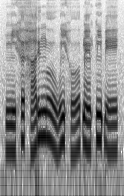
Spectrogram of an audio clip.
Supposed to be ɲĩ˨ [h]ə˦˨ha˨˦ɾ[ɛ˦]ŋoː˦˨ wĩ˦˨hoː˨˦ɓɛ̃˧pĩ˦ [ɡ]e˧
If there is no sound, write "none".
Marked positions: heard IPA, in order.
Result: h, ɨ˦, ɓ

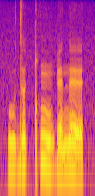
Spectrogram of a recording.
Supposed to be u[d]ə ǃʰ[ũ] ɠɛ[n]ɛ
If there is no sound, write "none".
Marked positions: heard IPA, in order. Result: d, ũ, n

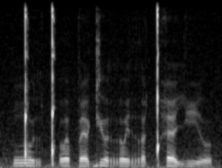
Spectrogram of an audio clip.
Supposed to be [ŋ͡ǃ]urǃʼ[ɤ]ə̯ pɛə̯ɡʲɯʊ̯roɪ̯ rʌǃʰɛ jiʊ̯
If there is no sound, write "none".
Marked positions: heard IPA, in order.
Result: ŋ͡ǃ, o

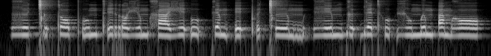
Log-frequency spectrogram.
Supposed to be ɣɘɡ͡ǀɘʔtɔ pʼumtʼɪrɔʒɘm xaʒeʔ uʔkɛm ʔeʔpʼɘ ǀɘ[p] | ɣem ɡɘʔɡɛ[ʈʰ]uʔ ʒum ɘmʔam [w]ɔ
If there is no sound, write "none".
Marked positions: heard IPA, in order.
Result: m, tʰ, ɣ

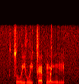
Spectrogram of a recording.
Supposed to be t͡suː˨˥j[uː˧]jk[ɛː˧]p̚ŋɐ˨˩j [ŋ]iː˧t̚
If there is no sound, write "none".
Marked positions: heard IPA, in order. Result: uː˧, ɛː˨˥, ŋ

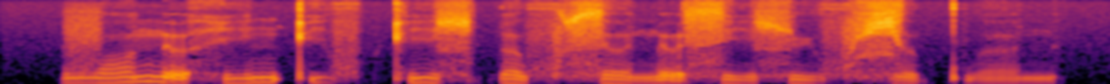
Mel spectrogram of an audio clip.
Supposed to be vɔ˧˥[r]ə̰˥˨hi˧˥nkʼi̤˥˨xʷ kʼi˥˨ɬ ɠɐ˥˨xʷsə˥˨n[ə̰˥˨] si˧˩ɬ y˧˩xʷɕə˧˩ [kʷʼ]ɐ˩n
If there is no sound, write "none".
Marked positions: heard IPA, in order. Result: n, ə̰˥˨, kʷʼ

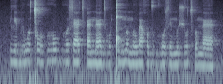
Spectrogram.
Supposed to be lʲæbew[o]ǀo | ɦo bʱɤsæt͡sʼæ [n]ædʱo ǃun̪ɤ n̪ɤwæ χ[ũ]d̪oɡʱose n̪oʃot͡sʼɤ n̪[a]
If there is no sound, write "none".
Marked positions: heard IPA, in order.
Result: ɤ, n, u, æ

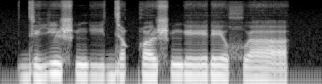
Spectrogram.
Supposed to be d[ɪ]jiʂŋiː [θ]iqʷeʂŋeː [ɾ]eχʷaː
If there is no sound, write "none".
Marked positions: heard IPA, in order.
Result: ɪ, d, ɾ

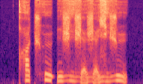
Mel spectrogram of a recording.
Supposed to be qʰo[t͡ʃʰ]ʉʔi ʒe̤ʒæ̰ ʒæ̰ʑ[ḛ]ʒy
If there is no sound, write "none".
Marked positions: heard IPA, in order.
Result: t͡ʃʰ, e̤

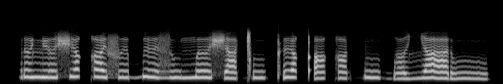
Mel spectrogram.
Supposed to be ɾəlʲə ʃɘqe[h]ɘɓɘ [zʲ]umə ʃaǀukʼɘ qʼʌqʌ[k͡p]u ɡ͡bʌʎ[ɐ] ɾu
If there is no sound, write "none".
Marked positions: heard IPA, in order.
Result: f, z, k͡p, a

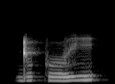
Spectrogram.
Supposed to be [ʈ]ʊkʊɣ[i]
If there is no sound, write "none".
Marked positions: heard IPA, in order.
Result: ɖ, i

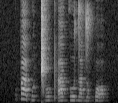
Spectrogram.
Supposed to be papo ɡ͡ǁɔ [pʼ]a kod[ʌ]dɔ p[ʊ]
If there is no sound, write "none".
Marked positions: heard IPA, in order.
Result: pʼ, ɑ, ɔ

